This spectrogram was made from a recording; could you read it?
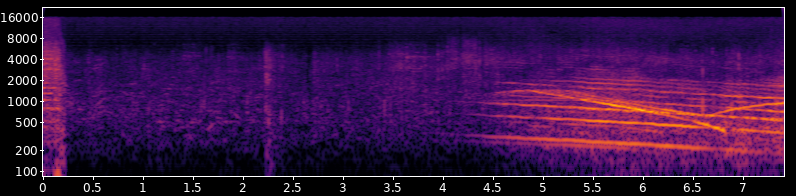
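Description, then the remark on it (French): The siren of a white ambulance arriving and stopping near a Leclerc, its wailing tones sweeping up and down and growing louder, after a stretch of quiet street background. “Est arrivée une ambulance blanche qui s'est arrêtée près de Leclerc, toujours sans connaissance.”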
